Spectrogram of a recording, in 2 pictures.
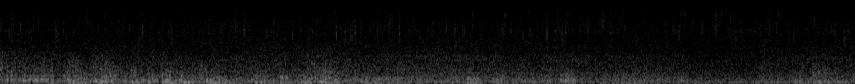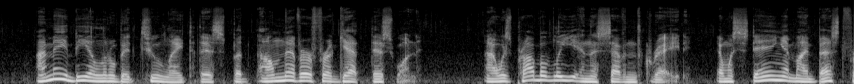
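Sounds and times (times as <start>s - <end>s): rain falling: 0.0s - 17.0s.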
